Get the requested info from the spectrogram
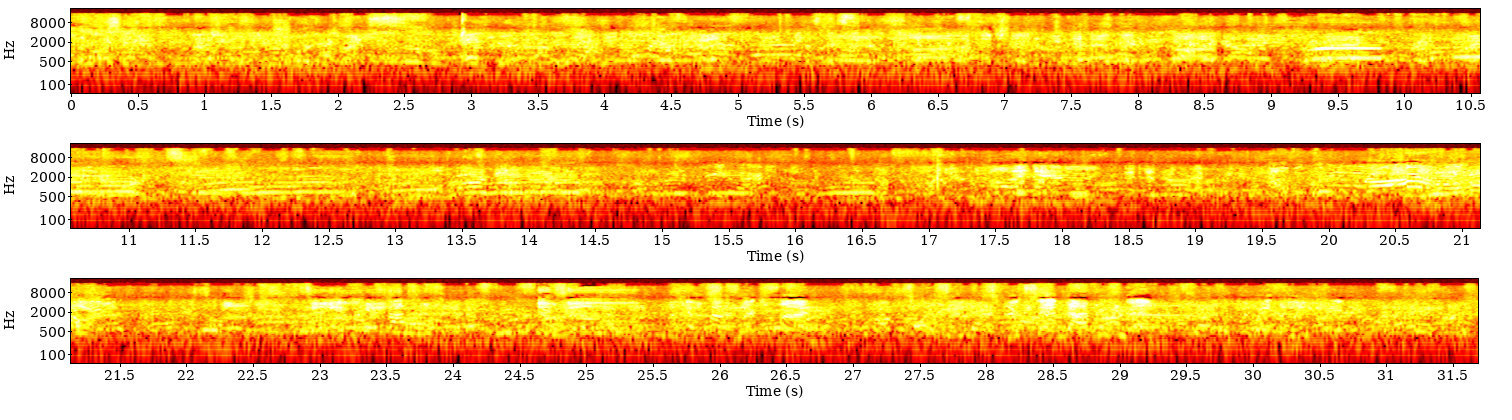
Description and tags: Stereo binaural field recording of a large crowd talking amongst themselves.
binaural, recording, walla, crowd, talking, field, stereo, group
